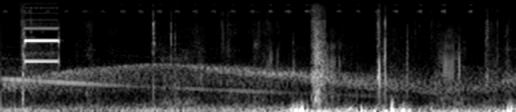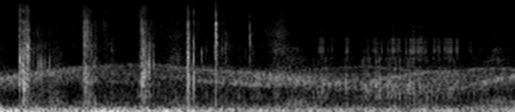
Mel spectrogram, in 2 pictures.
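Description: A small RC helicopter's electric motors winding down after landing: a whine that falls steadily in pitch over the first few seconds. A short, loud electronic beep sounds just after the start. Under it a siren wails slowly up and down, with a few scuffing steps on asphalt in the middle.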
